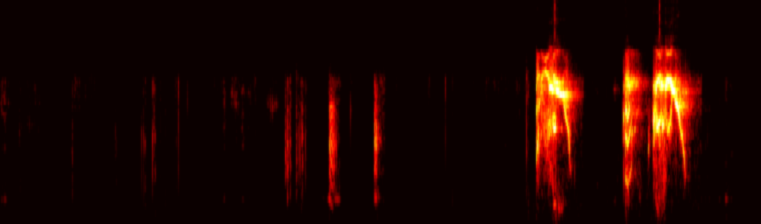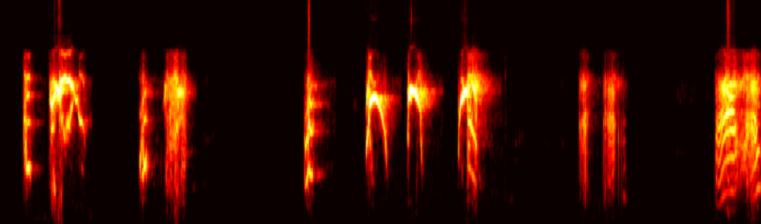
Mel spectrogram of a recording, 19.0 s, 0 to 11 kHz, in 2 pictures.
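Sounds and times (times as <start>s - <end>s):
parrot squawking: 6.7s - 8.8s, 9.8s - 10.7s, 11.3s - 12.0s, 13.3s - 15.8s, 16.7s - 17.4s, 18.4s - 19.0s.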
